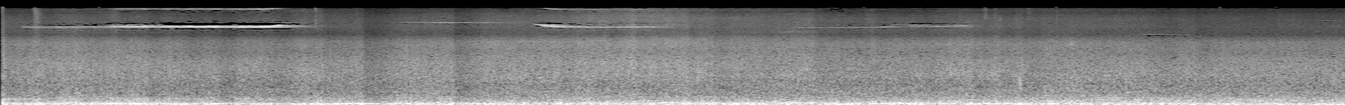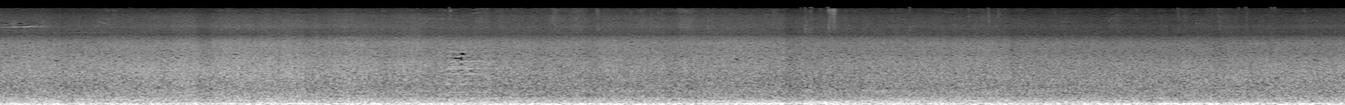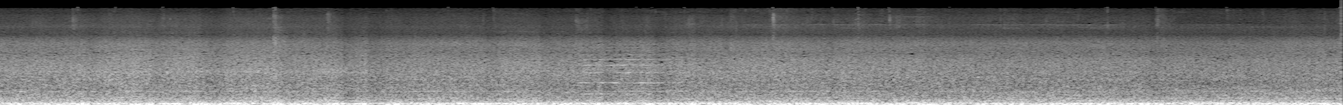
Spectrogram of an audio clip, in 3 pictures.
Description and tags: Baker Street - Bell of Marylebone Parish Church
ambiance, ambience, ambient, atmosphere, background-sound, city, field-recording, general-noise, london, soundscape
